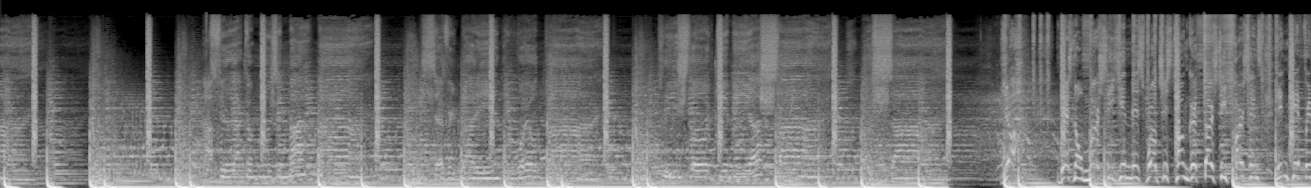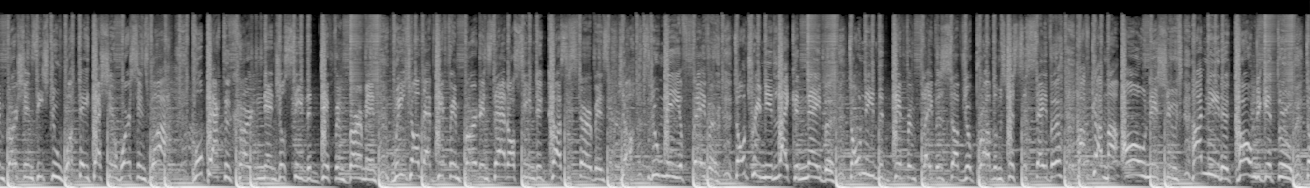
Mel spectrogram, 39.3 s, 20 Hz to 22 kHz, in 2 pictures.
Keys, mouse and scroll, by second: 0.2 click, 0.3 scroll down 1, 0.5 space, 0.9 click, 1.1 c, 1.5 click, 1.7 ctrl+z, 2.2 click, 2.3 scroll down 1, 2.4 shift+middle click, 2.6 scroll up 1, 3.3 click, 3.4 scroll down 1, 3.4 shift+middle click, 3.5 scroll up 1, 4.2 click, 4.3 scroll down 1, 4.4 shift+middle click, 4.4 scroll up 1, 5.1 click, 5.2 space, 5.3 middle click, 5.5-5.9 scroll up 2, 5.6 shift+middle click, 5.9 middle click, 6.0 c, 6.1 click, 6.4 shift+middle click, 6.4 m, 6.5 click, 6.6 middle click, 6.8 click, 7.3 middle click, 8.1 shift+scroll down 2, 8.3 scroll up 2, 8.4 click, 8.7 m, 8.8 scroll down 1, 8.9 shift+middle click, 8.9 scroll up 1, 9.0 middle click, 9.1 scroll down 1, 9.3 scroll up 1, 9.4 middle click, 9.6 Tab, 9.7 middle click, 10.0 middle click, 10.0 scroll down 1, 10.4 click, 10.5 scroll down 1, 10.6 shift+middle click, 10.6 scroll up 1, 11.0 click, 11.2 Tab, 11.4 click, 11.7 Tab, 11.9 shift+middle click, 11.9 scroll up 1, 12.5 shift+middle click, 13.1 scroll up 2, 13.2 middle click, 13.5 ctrl+middle click, 13.6 ctrl+r, 13.8 ctrl+click, 14.1 click, 14.2 scroll down 1, 14.3 click, 14.5 middle click, 14.6 click, 15.0 scroll up 1, 15.1 click, 15.2 middle click, 16.3 click, 16.4 Tab, 16.6 middle click, 16.6 scroll up 2, 16.9 ctrl+r, 17.0 ctrl+click, 17.2 Tab, 17.4 ctrl+r, 17.4 click, 17.6 scroll down 1, 17.6 2, 17.7 shift+middle click, 18.2 2, 18.3 alt+click, 18.6 ctrl+x, 18.6 scroll down 1, 18.8 scroll up 1, 18.8 ctrl+r, 19.0 scroll down 1, 19.0 shift+middle click, 19.1 scroll up 1, 19.2 shift+middle click, 19.4 click, 19.5 shift+click, 19.7 g, 20.3 ctrl+click, 20.4 click, 20.4 scroll down 1, 20.8 middle click, 21.2 shift+middle click, 21.6 typing, 22.3 ctrl+click, 22.3 middle click, 22.5 shift+middle click, 22.6 click, 22.7 middle click, 22.8 scroll up 1, 23.0 g, 23.2 click, 23.4 middle click, 23.6 Tab, 23.7 middle click, 23.9 Tab, 23.9 middle click, 24.2 Tab, 24.4 click, 24.4 shift+middle click, 24.6 Tab, 24.8 shift+middle click, 24.8-25.2 scroll down 2, 24.9 click, 25.6 scroll up 1, 25.6 g, 25.8 g, 26.0 shift+click, 26.1 Tab, 26.2 click, 26.3 middle click, 26.4 Tab, 26.4 1, 26.6 middle click, 26.9 scroll up 1, 27.0 g, 27.2 click, 27.4 middle click, 27.6 scroll up 1, 27.7 ctrl+shift+click, 27.8 shift+middle click, 28.1 ctrl+shift+click, 28.2 shift+middle click, 28.4 g, 28.8 ctrl+click, 28.9 ctrl+r, 29.0 ctrl+click, 29.7-30.0 scroll down 2, 29.8 middle click, 30.0 middle click, 30.5 click, 30.6 shift+middle click, 30.7 Tab, 30.8 middle click, 31.0 Tab, 31.1 scroll up 1, 31.3 click, 31.4 middle click, 31.7 click, 32.1 middle click, 32.6 ctrl+r, 32.6 middle click, 32.7 1, 32.8 click, 32.9 click, 33.1 ctrl+z, 33.2 click, 33.4 m, 33.5 click, 34.0 2, 34.4 click, 34.6 shift+middle click, 34.8 ctrl+click, 35.3 Tab, 35.4 scroll down 1, 35.5 middle click, 35.6 Tab, 36.0 click, 36.1 scroll down 1, 36.3 shift+middle click, 36.5 Tab, 36.6 shift+scroll up 1, 36.7-39.3 typing, 37.4 click, 37.5 right click, 37.9 click, 37.9 right click, 38.1 click, 38.4 click, 38.5 shift+middle click, 38.6 scroll up 1, 38.9 click.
